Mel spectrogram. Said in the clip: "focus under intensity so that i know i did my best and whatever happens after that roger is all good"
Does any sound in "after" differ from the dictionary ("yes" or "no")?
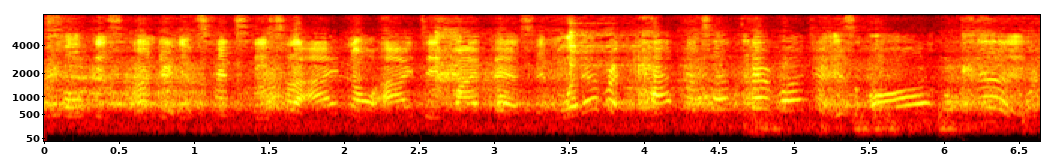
yes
